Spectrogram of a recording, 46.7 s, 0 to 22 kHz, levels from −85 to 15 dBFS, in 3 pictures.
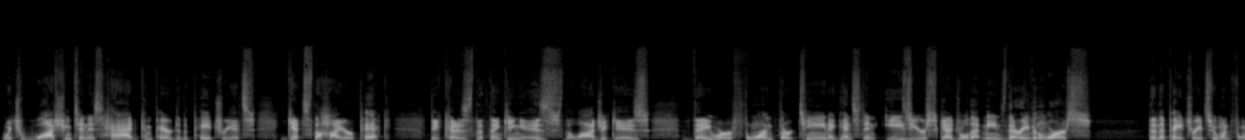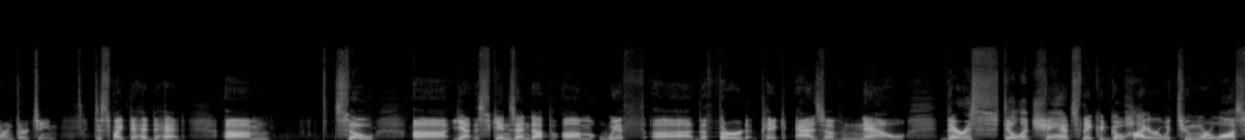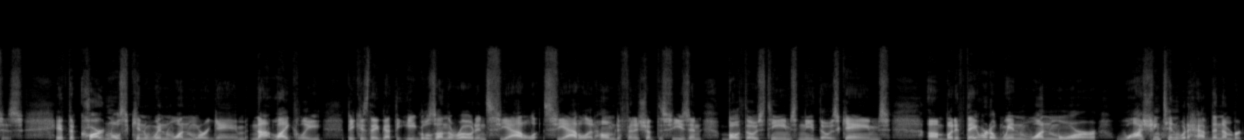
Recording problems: thin; very; fading below 500 Hz

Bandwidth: 14.5 kHz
